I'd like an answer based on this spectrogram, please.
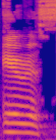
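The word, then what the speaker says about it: heiress: HEIR ये वारिस होते हैं, तो वारिस अगर स्त्री हो तो एरिस, pronunciation air एंड एरिस।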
